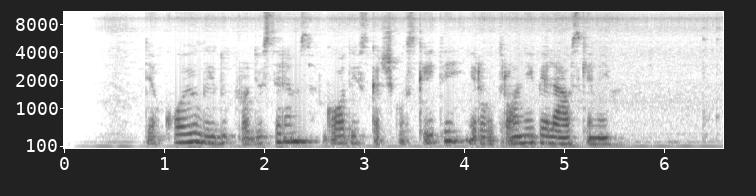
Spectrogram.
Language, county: Lithuanian, Vilnius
